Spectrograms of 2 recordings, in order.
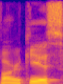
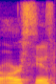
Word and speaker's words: Arceus: the Pokemon Legends of Arceus or Arceus however did you say please don't get into an argument like pronounce it how you want to say it I think both ways are are both right I don't care I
